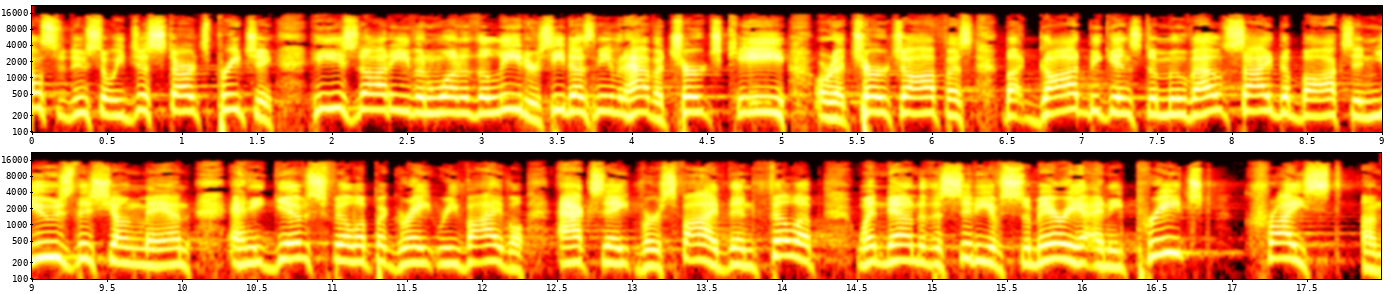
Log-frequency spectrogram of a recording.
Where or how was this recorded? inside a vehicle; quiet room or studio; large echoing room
large echoing room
